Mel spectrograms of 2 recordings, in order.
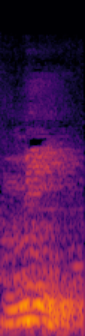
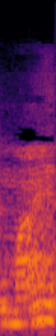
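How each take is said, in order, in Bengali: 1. স্বরধ্বনিটি 'ee'-এর মতো শোনায়। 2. স্বরধ্বনিটি 'ai'-এর মতো শোনায়। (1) "এটা হবে হচ্ছে মি" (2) "মাই হবে না"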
